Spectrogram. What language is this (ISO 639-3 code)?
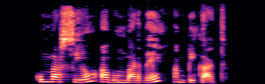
cat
